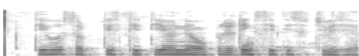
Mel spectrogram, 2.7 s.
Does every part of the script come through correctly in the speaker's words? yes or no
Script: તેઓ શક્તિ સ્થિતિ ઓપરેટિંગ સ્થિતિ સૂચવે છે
no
